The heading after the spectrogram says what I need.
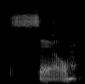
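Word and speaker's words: Seol: soul which is s-e-o-r i'm not sure if it's solar sail i think it might i think it's pronounced sail actually but it's s-e-o-l for the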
